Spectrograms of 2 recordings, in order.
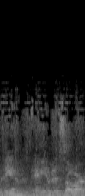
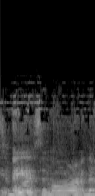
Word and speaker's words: ASMR: Yeah, some AMSR. Is that how you say it? ASMR.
